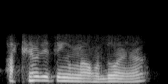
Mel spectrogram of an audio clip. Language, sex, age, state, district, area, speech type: Sindhi, male, 60+, Delhi, South Delhi, rural, conversation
